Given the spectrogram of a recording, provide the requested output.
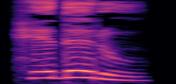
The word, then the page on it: ಹೆದರು: hedaru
